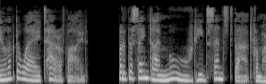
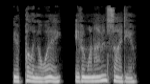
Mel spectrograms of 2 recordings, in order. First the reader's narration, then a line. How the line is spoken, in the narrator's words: he stated flatly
